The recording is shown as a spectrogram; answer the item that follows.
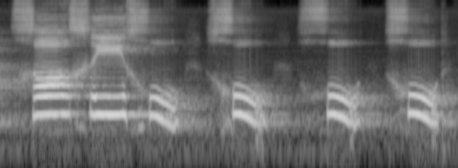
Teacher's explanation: keluarnya dari tenggorokan paling atas ya ini enggak bersih suaranya kemudian tebal kho khi khu khu khu khu bibir kita ngumpul karena harakatnya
